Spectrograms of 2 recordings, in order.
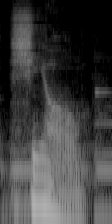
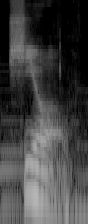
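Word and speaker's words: Sheol: In English, this is said as shol. Shol. Shol. In Hebrew, however, it is normally pronounced as shol.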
